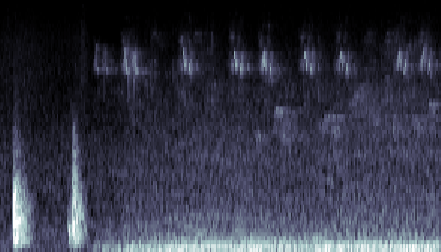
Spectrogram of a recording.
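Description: Two footsteps, then outdoor ambience: a small bird chirping over and over in short high notes, about two or three a second, over a steady low rumble.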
